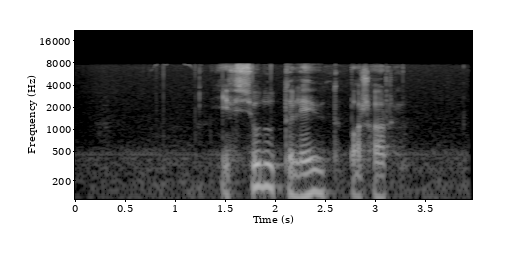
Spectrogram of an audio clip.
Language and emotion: Russian, sad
